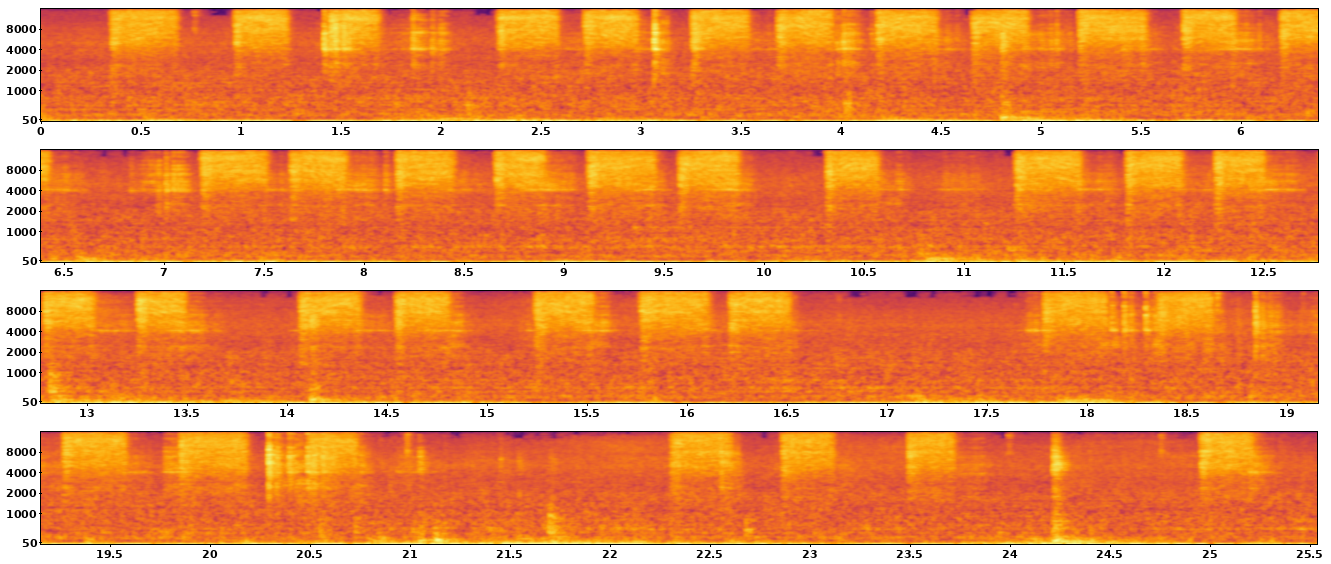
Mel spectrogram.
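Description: Repeated bursts of aerosol spray paint hissing onto a motorcycle helmet in light coats, short sharp blasts of a second or so separated by brief pauses, close and fairly loud throughout.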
